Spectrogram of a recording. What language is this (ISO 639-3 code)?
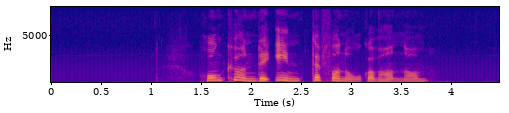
swe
